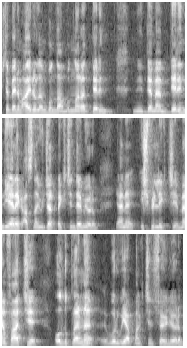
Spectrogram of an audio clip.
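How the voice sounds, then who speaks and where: This man's voice sits fairly high, and its pitch variation is ordinary. His pace is moderate. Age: 60s. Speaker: political commentator, former politician. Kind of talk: monologue commentary. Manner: halting, many fillers.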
